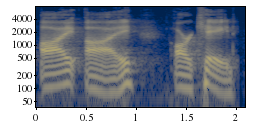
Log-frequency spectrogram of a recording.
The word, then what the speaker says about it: iiRcade: And for our listeners, iiRcade is spelled I-Arcade.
